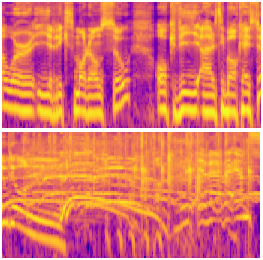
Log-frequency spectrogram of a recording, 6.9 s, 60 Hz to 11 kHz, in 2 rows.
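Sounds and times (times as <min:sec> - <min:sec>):
speech: 0:00.0 - 0:05.2
crowd clapping: 0:03.4 - 0:06.8
people cheering: 0:03.4 - 0:06.8.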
